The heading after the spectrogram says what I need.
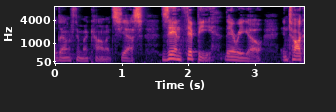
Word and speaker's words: Xanthippe: God, how do you pronounce that name? Scroll down through my comments. Yes. Xanthippe.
